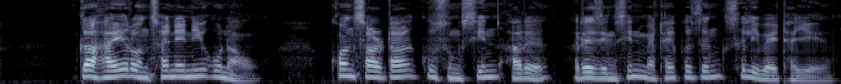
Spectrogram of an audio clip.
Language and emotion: Bodo, neutral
